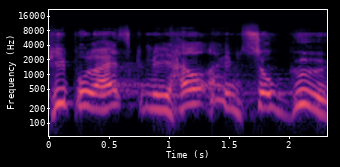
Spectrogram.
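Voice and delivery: borrowed voice, slightly cracking. Retelling what was said at a prayer breakfast: imitating Oscar Tshiebwe. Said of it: "my imitation of Oscar Tshiebwe".

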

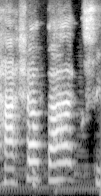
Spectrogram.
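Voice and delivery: put-on woman's shout. Retelling how an older lady at a bus stop shouted at tourists: imitating a woman shouting. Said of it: "começou a gritar".

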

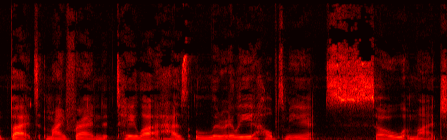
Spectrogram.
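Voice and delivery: moved, emotional, each word very slowly drawn out. Giving a shout-out to a friend, getting emotional. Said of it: "I don't even know why I'm getting, like, emotional".

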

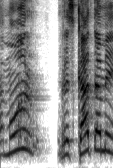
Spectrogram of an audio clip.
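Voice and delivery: far-off, loud, high shout. Retelling his partner calling to him from far off, retelling a shout from afar. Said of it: "Me gritó mi vieja".

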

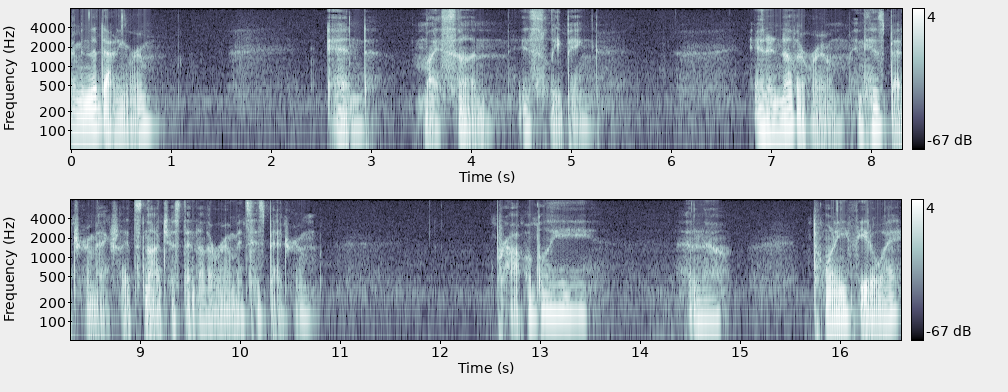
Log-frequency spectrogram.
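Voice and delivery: speaking quietly and softly, hushed. Talking quietly from the dining room while a son sleeps nearby: speaking quietly and softly. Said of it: "Sorry I have to be so quiet and soft-spoken".

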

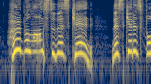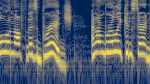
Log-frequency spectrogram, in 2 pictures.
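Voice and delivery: loud, high-pitched holler. The speaker's kid fell off a playset bridge; quoting another mum, imitating a mum yelling. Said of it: "some mum yelling out".

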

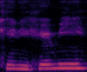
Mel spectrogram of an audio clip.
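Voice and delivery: high, bodiless, disembodied voice. Retelling the hint voice that came into the headset, imitating a disembodied voice. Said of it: "disembodied voice".

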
